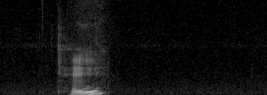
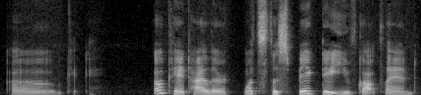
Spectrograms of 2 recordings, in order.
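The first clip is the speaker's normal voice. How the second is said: ordinary talk, nothing marked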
